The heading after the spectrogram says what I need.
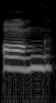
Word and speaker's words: Aang: especially with our main protagonist, Aang, the Avatar. It's pronounced Ong.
